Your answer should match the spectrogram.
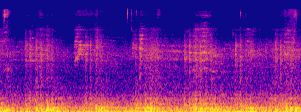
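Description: Double-stack intermodal freight train rolling past: a steady low rumble of steel wheels on rail, heard from inside a car.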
